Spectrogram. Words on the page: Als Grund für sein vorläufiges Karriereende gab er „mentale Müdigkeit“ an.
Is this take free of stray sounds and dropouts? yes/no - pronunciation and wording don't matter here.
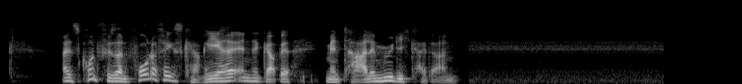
yes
